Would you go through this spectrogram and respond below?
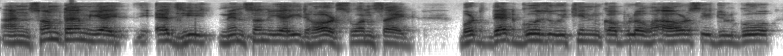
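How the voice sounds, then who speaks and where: This middle-aged man from Nepal talks in a slow, halting way, leaving gaps as he searches for the right word. His voice sits fairly high for a man, and his Nepali accent is strong. He keeps restarting his phrases as he asks a question on a webinar call. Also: steady tone. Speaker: webinar attendee asking a question.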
